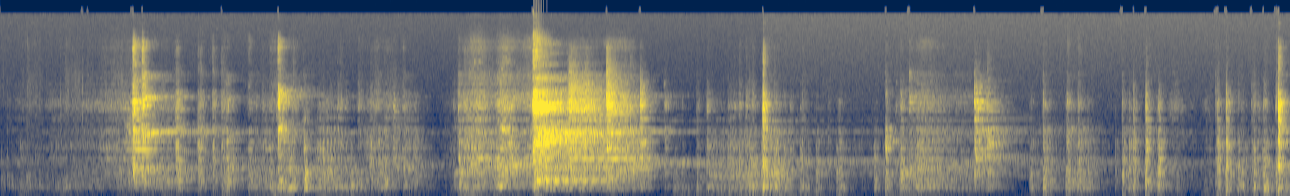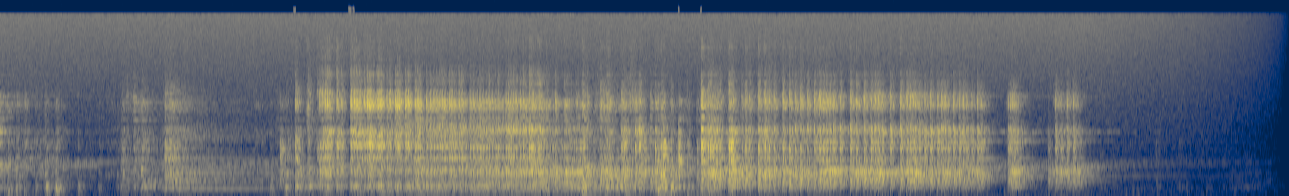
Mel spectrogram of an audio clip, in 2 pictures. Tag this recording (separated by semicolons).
echo; enormous; gigantic; hand; impulse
